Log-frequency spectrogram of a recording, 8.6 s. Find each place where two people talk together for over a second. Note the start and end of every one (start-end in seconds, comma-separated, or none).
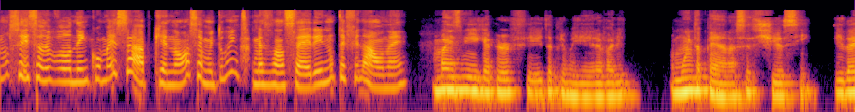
none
